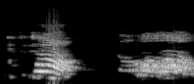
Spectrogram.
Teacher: ازاي في الطاء لساني كله يطلع فوق اما اقراه؟ طاء كل لساني طاء.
